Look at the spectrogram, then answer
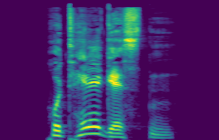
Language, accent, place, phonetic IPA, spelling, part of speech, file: German, Germany, Berlin, [hoˈtɛlˌɡɛstn̩], Hotelgästen, noun, De-Hotelgästen.ogg
- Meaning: dative plural of Hotelgast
